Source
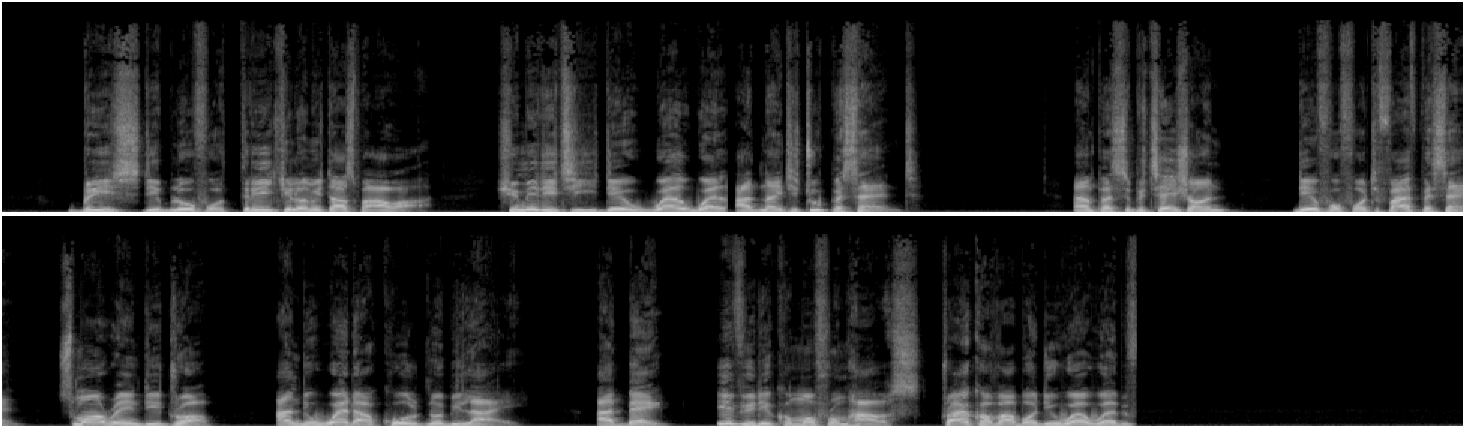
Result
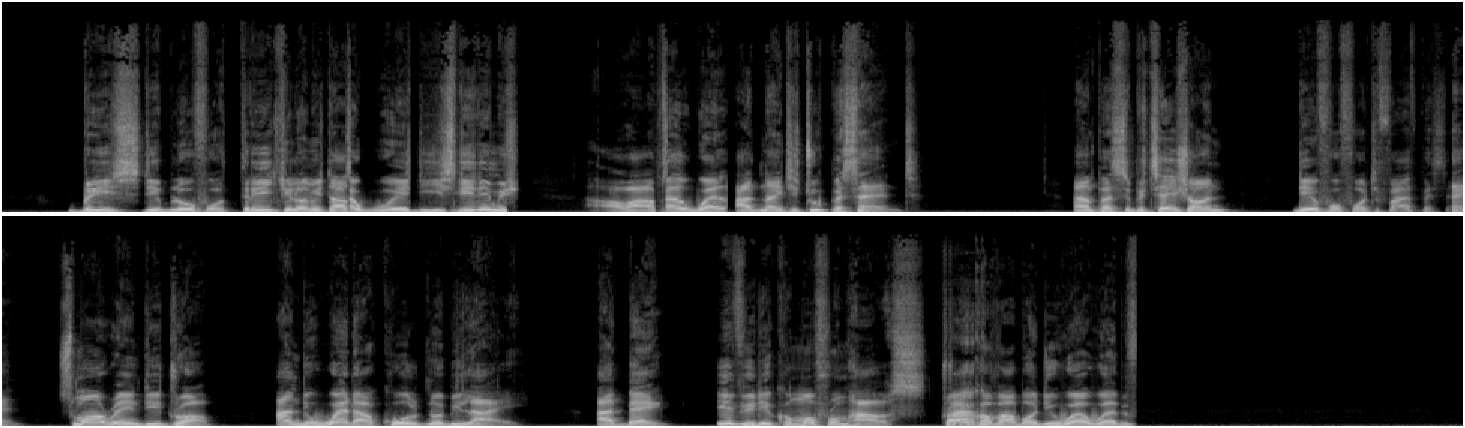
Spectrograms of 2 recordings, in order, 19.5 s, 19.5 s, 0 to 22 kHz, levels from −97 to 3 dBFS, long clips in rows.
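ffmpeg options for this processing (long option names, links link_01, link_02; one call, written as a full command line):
ffmpeg -i in.wav -filter_complex "[0:a]asettb=1/sr,asplit=3[link_01][link_02][link_03];[link_01]atrim=end=15.754[link_04];[link_02]atrim=start=15.75:end=16.31,asetpts=PTS-STARTPTS,afade=type=in:duration=0.004:curve=qsin,afade=type=out:start_time=0.556:duration=0.004:curve=qsin,asplit=2[link_05][link_06];[link_06]adelay=37,volume=-3dB[link_07];[link_05][link_07]amix=inputs=2:normalize=0,atrim=end_sample=24696[link_08];[link_03]atrim=start=16.306[link_09];[link_04][link_08]acrossfade=duration=0.004:curve1=hsin:curve2=qsin[link_10];[link_10][link_09]acrossfade=duration=0.004:curve1=qsin:curve2=hsin,asplit=4[link_11][link_12][link_13][link_14];[link_11]atrim=end=2.332[link_15];[link_12]atrim=start=2.328:end=4.442,asetpts=PTS-STARTPTS,areverse[link_16];[link_13]atrim=start=4.438:end=9.68,asetpts=PTS-STARTPTS,afade=type=out:start_time=4.212:duration=1.03[link_17];[link_14]atrim=start=9.68,asetpts=PTS-STARTPTS,afade=type=in:duration=0.004:curve=hsin[link_18];[link_15][link_16]acrossfade=duration=0.004:curve1=hsin:curve2=hsin[link_19];[link_17][link_18]concat=n=2:v=0:a=1[link_20];[link_19][link_20]acrossfade=duration=0.004:curve1=hsin:curve2=hsin,equalizer=frequency=5400:width_type=o:width=0.3:gain=4" out.wav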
